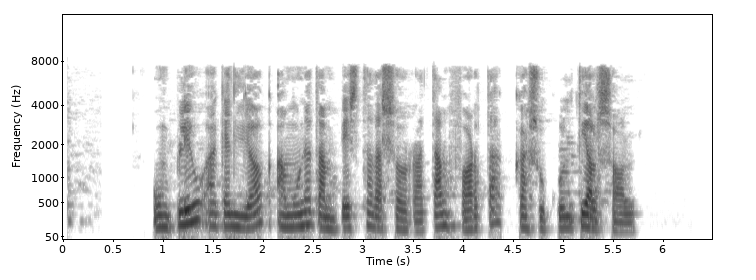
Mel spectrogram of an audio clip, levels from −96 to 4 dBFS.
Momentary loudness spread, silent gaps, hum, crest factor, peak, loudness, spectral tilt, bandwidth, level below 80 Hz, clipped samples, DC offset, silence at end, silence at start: 9 LU; 0.39-0.69 s, 0.81-0.89 s; none; 22 dB; -6 dBFS; -27 LUFS; -5 dB/octave; 8 kHz; -66 dBFS; under 0.1%; under 0.1%; 0.8 s; 0.05 s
